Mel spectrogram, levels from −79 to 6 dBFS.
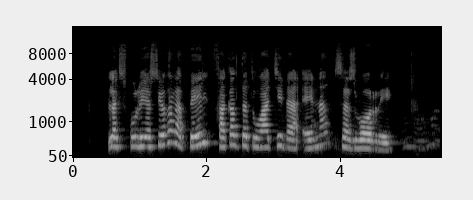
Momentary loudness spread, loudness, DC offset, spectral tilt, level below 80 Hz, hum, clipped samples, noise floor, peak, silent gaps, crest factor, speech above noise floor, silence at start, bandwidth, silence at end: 7 LU; -29 LUFS; under 0.1%; -4 dB/octave; -86 dBFS; none; under 0.1%; -55 dBFS; -10 dBFS; none; 20 dB; 27 dB; 0.55 s; 11 kHz; 0.1 s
